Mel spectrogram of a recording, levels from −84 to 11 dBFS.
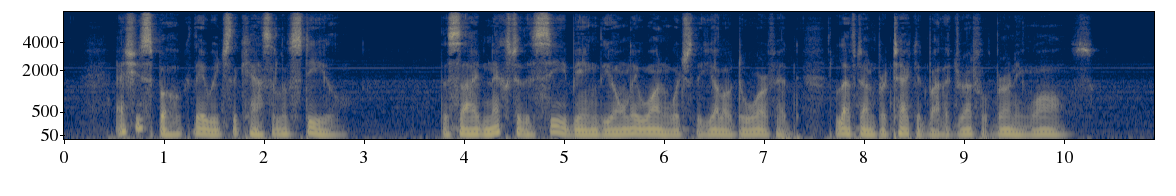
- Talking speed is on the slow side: No, average, 165 wpm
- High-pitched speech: No, very low, 75 Hz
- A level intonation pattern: Yes, narrow, 2.0 semitones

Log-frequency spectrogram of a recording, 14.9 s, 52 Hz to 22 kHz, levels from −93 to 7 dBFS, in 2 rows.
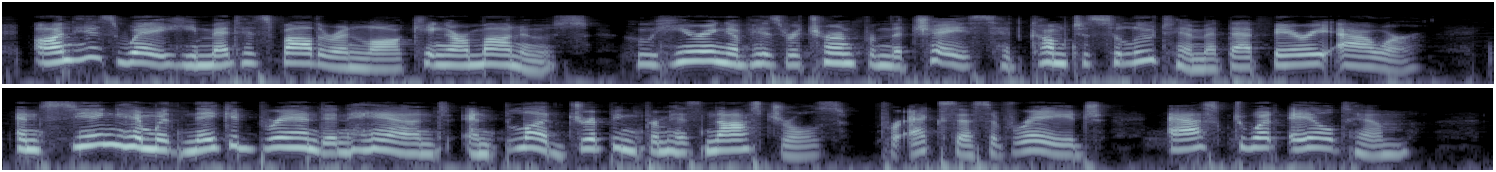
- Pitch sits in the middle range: No, high, 230 Hz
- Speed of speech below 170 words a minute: No, average, 200 wpm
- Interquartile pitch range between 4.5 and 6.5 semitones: Yes, average, 4.8 semitones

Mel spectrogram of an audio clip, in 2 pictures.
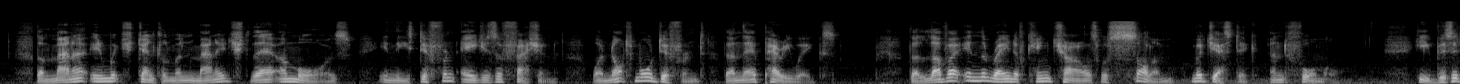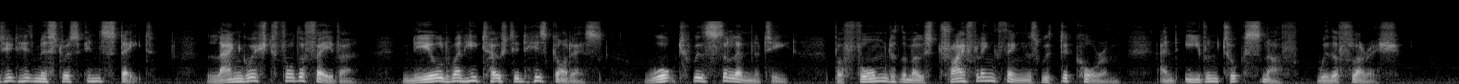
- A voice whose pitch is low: Yes, low, 125 Hz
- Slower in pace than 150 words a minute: Yes, average, 140 wpm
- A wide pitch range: Yes, wide, 7.4 semitones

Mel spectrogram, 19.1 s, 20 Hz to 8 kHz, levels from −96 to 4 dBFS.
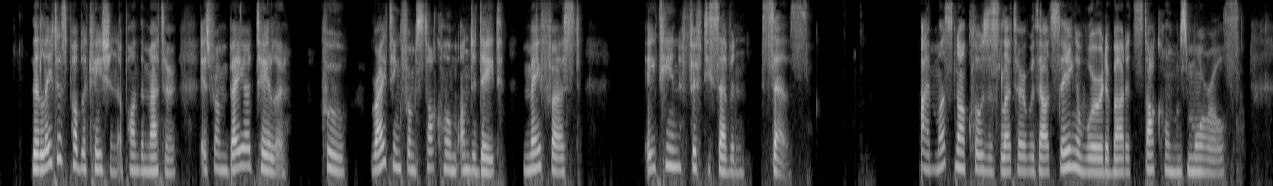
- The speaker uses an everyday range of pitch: Yes, average, 3.4 semitones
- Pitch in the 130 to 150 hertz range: No, high, 200 Hz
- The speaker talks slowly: Yes, slow, 105 wpm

